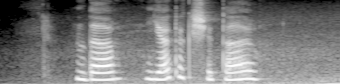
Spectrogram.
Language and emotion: Russian, neutral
